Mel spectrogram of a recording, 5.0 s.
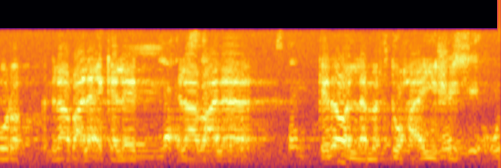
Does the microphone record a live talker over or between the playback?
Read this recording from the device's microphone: No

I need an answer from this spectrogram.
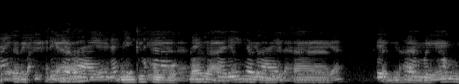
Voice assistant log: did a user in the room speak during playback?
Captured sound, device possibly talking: Yes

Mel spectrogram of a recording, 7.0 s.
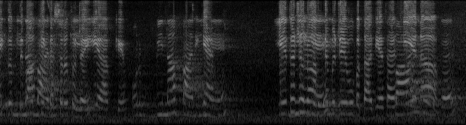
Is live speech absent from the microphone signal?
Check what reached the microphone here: No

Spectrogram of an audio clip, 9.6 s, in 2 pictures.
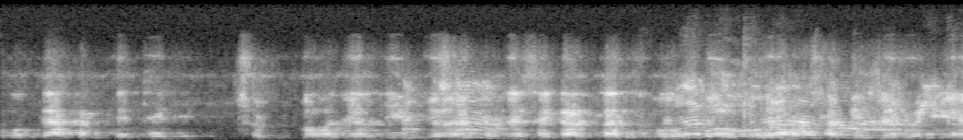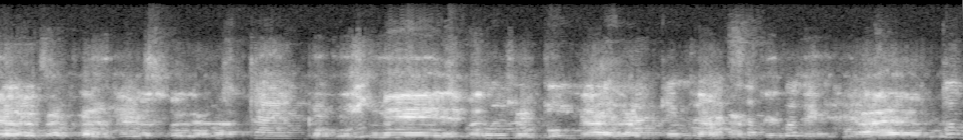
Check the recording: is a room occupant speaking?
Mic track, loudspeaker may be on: No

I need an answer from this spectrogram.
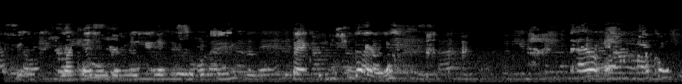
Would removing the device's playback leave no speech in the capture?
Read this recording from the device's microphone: No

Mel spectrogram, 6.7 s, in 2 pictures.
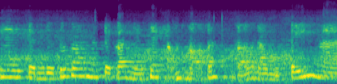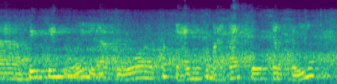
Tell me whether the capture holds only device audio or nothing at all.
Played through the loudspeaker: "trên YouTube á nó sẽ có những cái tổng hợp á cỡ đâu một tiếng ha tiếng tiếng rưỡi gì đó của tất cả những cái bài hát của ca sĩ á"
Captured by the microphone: Yes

